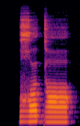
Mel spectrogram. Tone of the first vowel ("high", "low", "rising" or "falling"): high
